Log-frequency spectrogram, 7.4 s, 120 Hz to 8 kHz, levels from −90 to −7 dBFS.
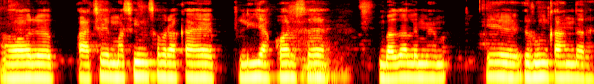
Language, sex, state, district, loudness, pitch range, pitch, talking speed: Hindi, male, Bihar, Darbhanga, -18 LUFS, 165-175 Hz, 170 Hz, 115 wpm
